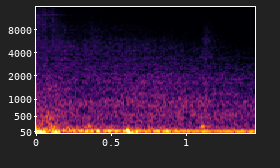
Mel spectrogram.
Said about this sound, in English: You hear behind you kind of an explosion.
